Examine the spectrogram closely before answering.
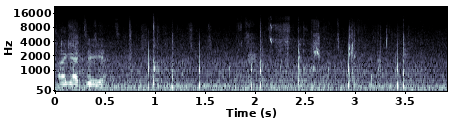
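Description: A tennis ball bounces on a hard court several times.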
